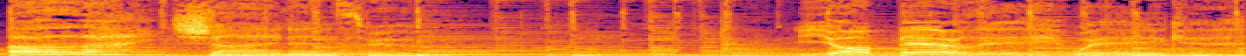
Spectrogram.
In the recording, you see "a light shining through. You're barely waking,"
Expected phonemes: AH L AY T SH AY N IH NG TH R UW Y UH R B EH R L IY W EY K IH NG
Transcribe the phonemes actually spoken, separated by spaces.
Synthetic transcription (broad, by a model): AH L AY T SH AY N IH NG TH R UW Y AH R B EH R L IY W EY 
